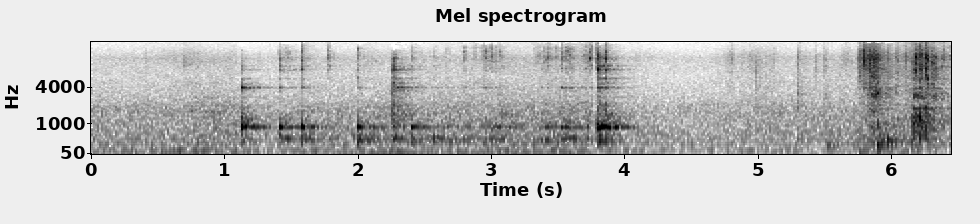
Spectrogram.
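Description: Light metal-on-metal clinks, about seven over three seconds, each leaving a short ring at the same pitch, as a steel drift tube and loose metal parts knock about the motorcycle wheel hub after the bearings are driven out. Near the end, a louder scraping rustle as the wheel is turned over.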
